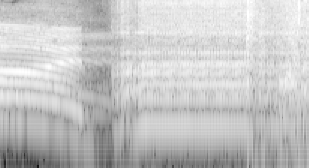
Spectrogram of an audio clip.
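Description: Excited human voices whooping as a wooden throwing-arm catapult fires: a call that swoops up and down in pitch, then a higher call held steady for about a second.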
